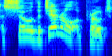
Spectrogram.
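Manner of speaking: very high put-on gnome voice. A World of Warcraft player talks to viewers about his lore run, gnome voice. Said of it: "I'll stop doing the gnome voice".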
